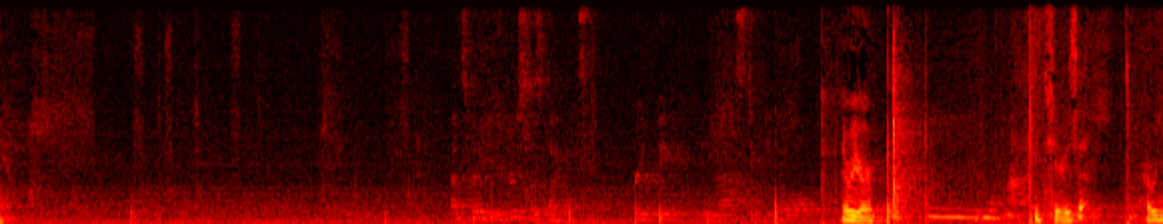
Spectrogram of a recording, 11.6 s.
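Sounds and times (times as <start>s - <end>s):
pen scratching on paper drawing a picture: 0.3s - 2.6s
speech: 8.4s - 8.9s, 10.5s - 11.6s.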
